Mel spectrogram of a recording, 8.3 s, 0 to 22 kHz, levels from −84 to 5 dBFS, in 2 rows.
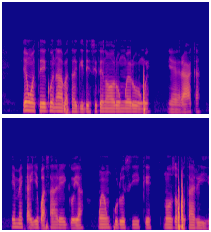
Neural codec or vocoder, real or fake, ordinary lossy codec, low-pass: none; real; none; 5.4 kHz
